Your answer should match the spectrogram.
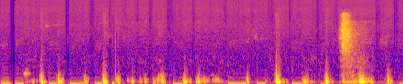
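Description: Muffled keyboard typing heard over a call line: irregular low taps, several a second, over a faint steady hum, with a brief hiss near the end.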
